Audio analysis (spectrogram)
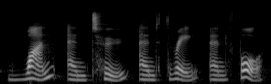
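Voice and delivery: slow even beat on ONE, TWO, THREE, FOUR with a light "and" between; measured rhythmic count, "and" unstressed; stress on numbers. Shown as a demonstration. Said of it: "the words I'm stressing are the numbers".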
